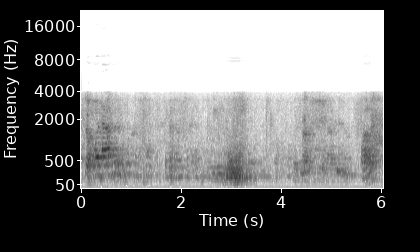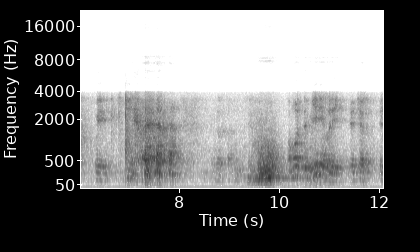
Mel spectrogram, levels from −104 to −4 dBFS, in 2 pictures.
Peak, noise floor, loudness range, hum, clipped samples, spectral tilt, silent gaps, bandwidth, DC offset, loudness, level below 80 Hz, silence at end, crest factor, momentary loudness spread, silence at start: -18 dBFS; -62 dBFS; 7 LU; none; under 0.1%; -9 dB/octave; none; 4.1 kHz; under 0.1%; -38 LUFS; -70 dBFS; 0 s; 22 dB; 23 LU; 0 s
